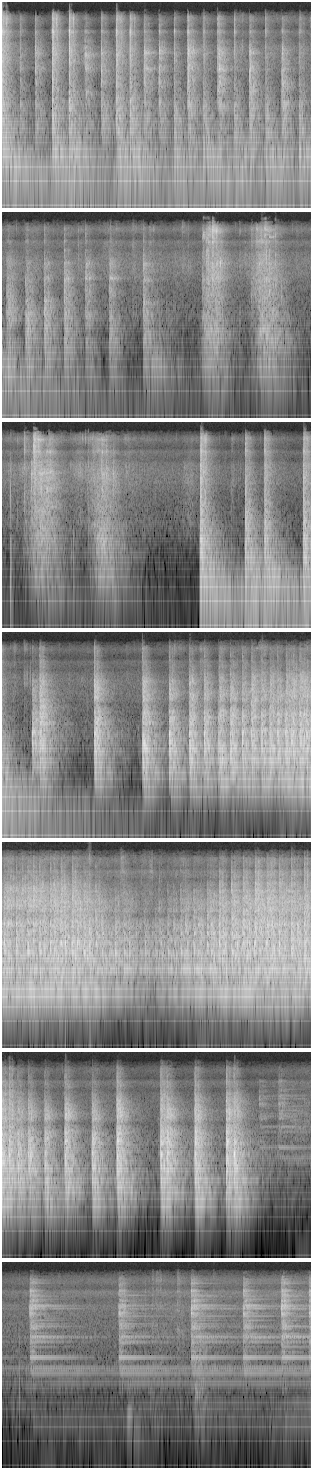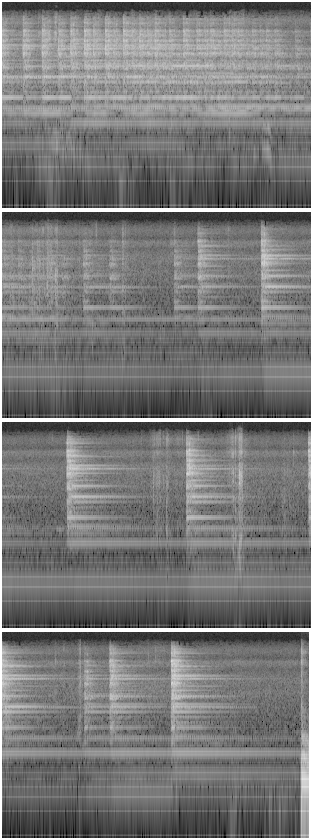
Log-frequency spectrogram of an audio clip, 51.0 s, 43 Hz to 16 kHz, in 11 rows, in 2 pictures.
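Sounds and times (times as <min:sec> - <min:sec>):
large temple drum strikes: 0:00.0 - 0:07.2, 0:12.2 - 0:23.3
struck metallic instrument ringing: 0:27.0 - 0:50.9.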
